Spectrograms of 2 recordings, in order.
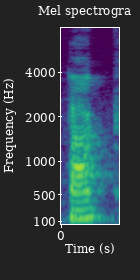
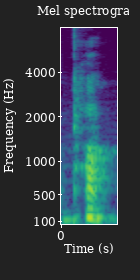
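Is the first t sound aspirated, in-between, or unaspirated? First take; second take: unaspirated; aspirated. First: The first t sound is plain and unaspirated. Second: The first t sound is fully aspirated. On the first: "এটা টাক এরকমও না" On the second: "আবার ঠক এরকমও না"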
